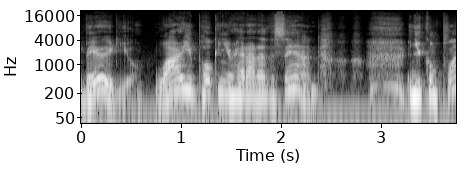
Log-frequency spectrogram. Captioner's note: laughs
